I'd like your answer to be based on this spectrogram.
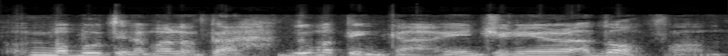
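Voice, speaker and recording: A man's voice: medium pitch, animated, moderate pace, dull audio, close to an everyday voice. A man acting a patronizing, businesslike rich client in a Filipino radio drama, with a Filipino accent. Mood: smug, businesslike. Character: smooth-talking, businesslike rich male building client, condescending.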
